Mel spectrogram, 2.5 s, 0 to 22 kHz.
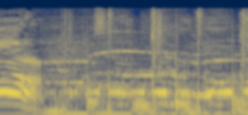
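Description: A loud crowd at a club cheers and whoops for a 30th birthday, with rising shouts at the start and steady rhythmic thumps pulsing roughly twice a second underneath the noise.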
